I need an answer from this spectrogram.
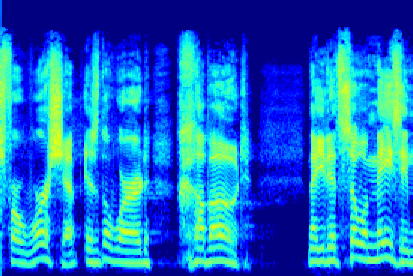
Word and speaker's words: kabod: say it to sound like a real Hebrew speaker, okay? Kabod. Say it. If the person in front of you is not kind of wiping stuff off the back of their head, you didn't say it right.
